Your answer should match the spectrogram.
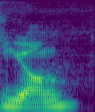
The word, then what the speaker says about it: Young: Um I know it's pronounced a little bit differently in China, but he tells me to pronounce it Eric Young. Um, I think it's Yung.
